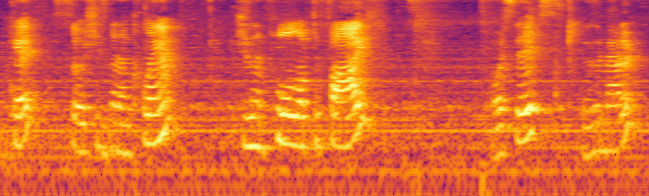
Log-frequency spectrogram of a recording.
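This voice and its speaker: With music in the background and audible room echo, a woman with a fairly high pitch speaks at a moderate pace with ordinary pitch variation and long, frequent pauses. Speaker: dialysis nurse. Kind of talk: hands-on training demonstration. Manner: loud.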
